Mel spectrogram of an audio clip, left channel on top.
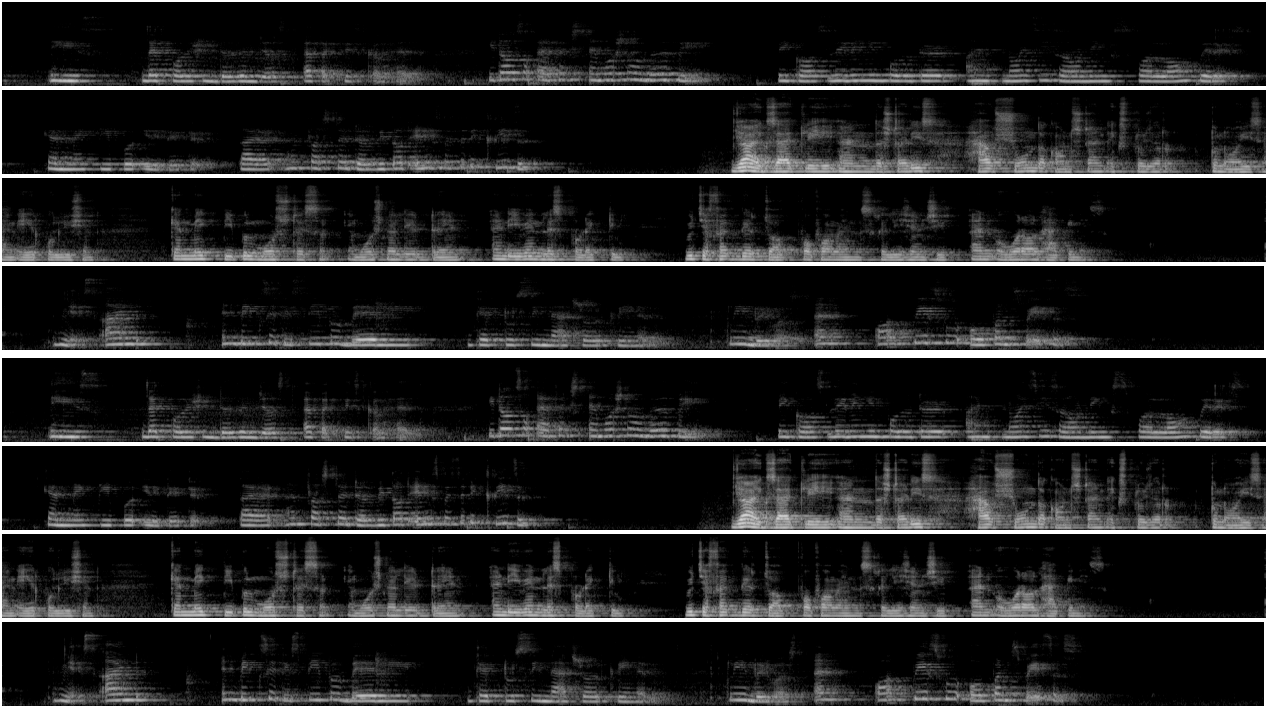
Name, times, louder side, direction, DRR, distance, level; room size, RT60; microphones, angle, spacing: voice 1, 0.5-1.0 1.4-4.1 4.9-7.0 7.8-12.4 13.1-14.6 15.0-17.9 38.4-39.3 40.1-42.0 42.6-44.5 45.2-46.2 46.6-48.7, equal, 65° right, 1 dB, 1.8 m, -29 dB
voice 2, 19.9-24.3 24.7-26.6 27.0-29.9 30.2-31.5 32.1-36.3, right 1 dB, 25° right, 8 dB, 1.1 m, -24 dB
25.5 x 15.5 x 3.6 m, 0.80 s
head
